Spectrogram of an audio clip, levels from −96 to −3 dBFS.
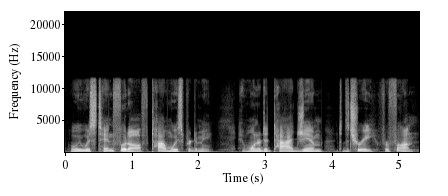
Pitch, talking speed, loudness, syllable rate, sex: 135 Hz, 225 wpm, -19 LUFS, 5.2 syllables/s, male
